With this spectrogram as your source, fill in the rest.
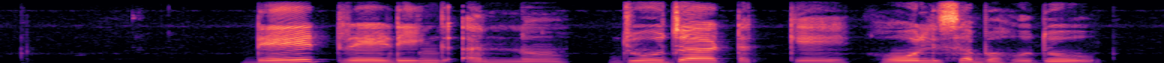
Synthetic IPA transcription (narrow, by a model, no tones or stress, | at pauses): ɖeːʈɾeːɖiŋɡɐ̰nːu | d͡ʒuːd͡ʒaːʈɐkːe̞hoːlisɐbɐɦud̪u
